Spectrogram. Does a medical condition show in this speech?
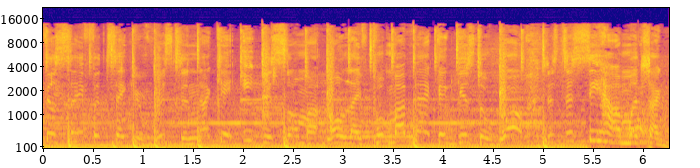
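No.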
